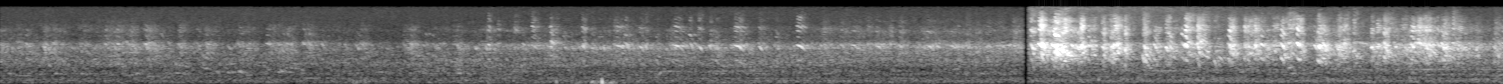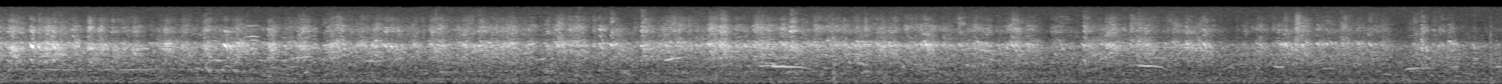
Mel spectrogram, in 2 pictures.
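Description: A large flock of corvids calling in flight: many overlapping caws and squawks that go on without a break. About ten seconds in the calling turns abruptly louder for several seconds, then settles back to a steady chorus.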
